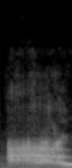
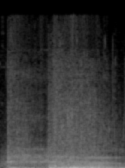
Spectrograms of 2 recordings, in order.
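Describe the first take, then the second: First: "Ah" as a sharp, much higher pained cry; high yelp. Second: Low groan. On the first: Showing chat the yelp he did not do, a high "Ah". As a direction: yelp "Ah" up high like a big drama. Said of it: "I wasn't going". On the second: Showing chat the low "Ah" he really made at the sink. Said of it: "but I was going". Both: Shown as a demonstration.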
